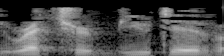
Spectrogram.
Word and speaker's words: retributive: Yeah, I'm making sure I'm saying that right. You need to know how it's spelled. It's R-E-T-R-I-B-U-T-I-V-E. Retributive or retributive.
